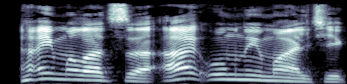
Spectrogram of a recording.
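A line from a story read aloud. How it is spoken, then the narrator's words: Mocking laughter. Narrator (Russian): издевательски рассмеялся Георгадзе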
